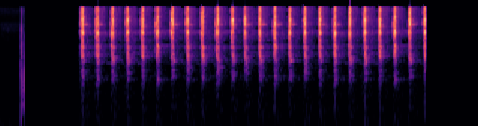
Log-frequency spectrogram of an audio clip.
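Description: Countdown-timer sound effect of a clock ticking fast, about five ticks a second for some four and a half seconds, then stopping suddenly. A single short click comes just before the ticking starts.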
